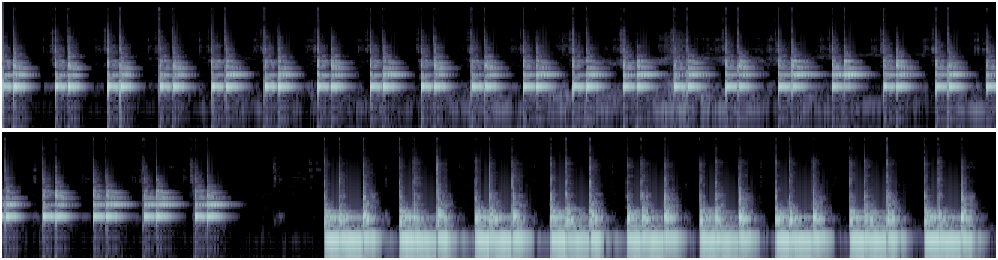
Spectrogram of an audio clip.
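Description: Pair of hand drums (a dholak set) struck with the fingers in a steady bhangra pattern: a ringing, pitched stroke about every three-quarters of a second for the first two-thirds. After a short pause, the strokes continue with a deep bass boom under each one.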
